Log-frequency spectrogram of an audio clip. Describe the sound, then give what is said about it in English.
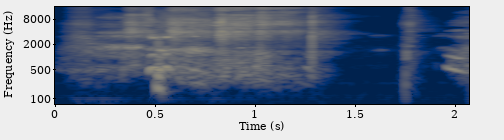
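A single loud sneeze erupts in a long, spraying burst, followed by a brief quiet and a couple of short sniffs or breaths. “Bless you.”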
